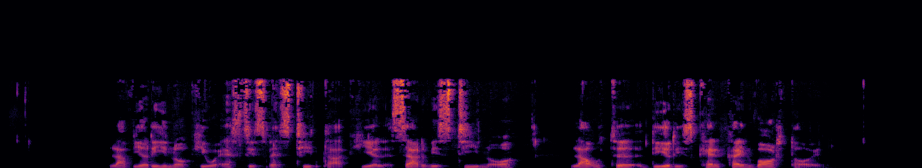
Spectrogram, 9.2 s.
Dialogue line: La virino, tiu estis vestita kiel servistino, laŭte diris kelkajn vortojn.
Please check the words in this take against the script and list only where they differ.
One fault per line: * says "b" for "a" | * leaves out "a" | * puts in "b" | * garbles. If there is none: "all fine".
* says "kiu" for "tiu"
